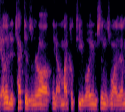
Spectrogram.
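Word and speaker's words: Mykelti: Michael T. Yeah, it's not McKelty, it's Michael T. Oh, it looks like it should be McKelty.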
